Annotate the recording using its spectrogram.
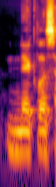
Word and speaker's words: Nicklaus: But yeah, Nicholas Hasselberg on LinkedIn.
